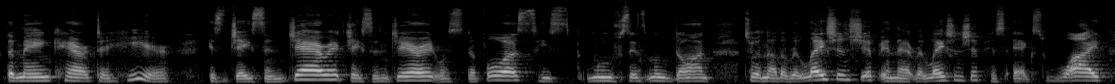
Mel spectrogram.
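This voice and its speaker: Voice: mid-range voice, measured pace. A book club host giving a casual, rambling talk straight to the viewers and retelling stories along the way. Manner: chatty, talks straight to viewers as "guys".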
